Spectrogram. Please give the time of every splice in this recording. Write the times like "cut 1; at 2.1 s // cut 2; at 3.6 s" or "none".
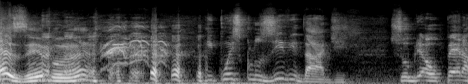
cut 1; at 2.1 s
